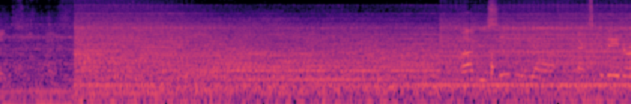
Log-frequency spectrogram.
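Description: A machine engine hums steadily.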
